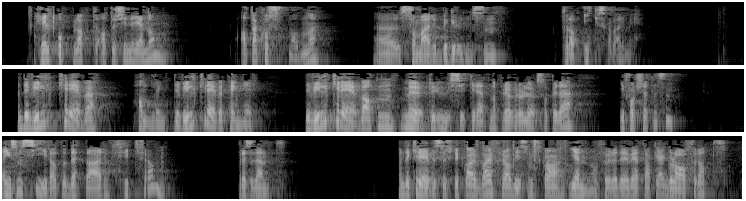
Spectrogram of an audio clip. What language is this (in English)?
Norwegian Bokmål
